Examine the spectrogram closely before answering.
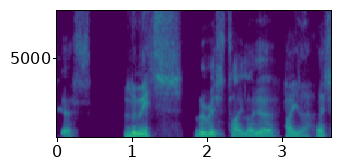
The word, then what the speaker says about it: Lewis: It's Lewis. I pronounced Yes. Lewis.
